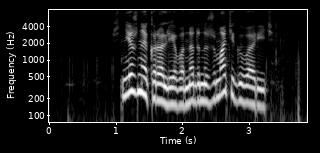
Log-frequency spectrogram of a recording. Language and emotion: Russian, angry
